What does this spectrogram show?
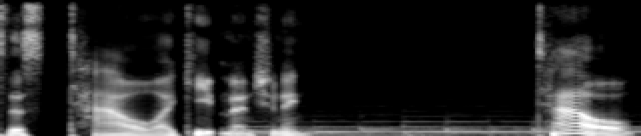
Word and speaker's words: Tao: Tao, pronounced Dao, like wow, essentially means the way.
